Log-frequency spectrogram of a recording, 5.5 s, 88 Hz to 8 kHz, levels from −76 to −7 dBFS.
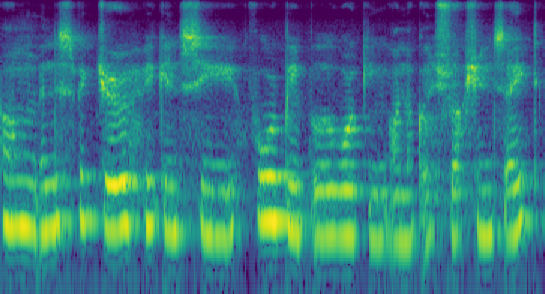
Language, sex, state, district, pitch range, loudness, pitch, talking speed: English, female, Sikkim, Gangtok, 220-255 Hz, -16 LUFS, 235 Hz, 155 wpm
